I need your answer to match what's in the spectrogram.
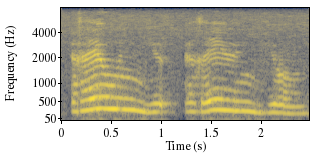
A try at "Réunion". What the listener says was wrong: Да, то есть как бы эю. Сделайте такой вот эю вместе. Эю. Реюньон. Так, как бы не делите реюньон, а вместе. Реюньон. Ну, сделать ударение на первое.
